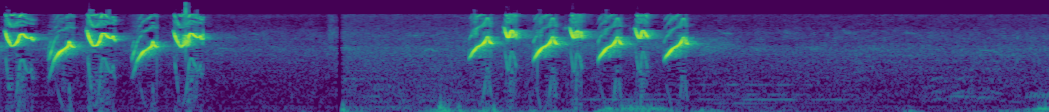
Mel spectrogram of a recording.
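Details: Cinereous tit (gelatik batu) in lively 'wucit wucit' song, played to stimulate other birds to sing: two short bursts of quick rising whistled double notes, with soft low thumps and rustling between and after them.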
